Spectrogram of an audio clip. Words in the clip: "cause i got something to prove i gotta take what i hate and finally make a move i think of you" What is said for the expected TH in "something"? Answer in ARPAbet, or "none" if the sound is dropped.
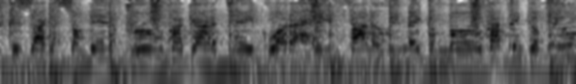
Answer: TH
